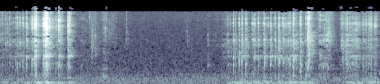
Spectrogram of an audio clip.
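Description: A solid coral-orange bar soap is shaved with a box cutter blade in scraping strokes, sending crumbs flying off. Crisp, bright scraping bursts come in the first second, followed by a near-silent pause. A longer run of dry, rasping strokes then continues to the end.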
